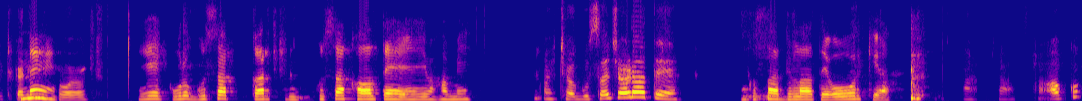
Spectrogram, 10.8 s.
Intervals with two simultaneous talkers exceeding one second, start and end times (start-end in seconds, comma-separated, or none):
none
